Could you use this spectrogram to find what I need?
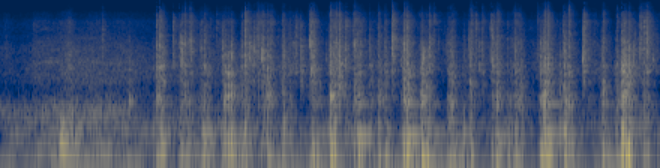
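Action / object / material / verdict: scrape / bar soap on a stainless steel box grater / soap / none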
